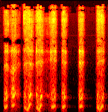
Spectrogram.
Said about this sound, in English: Oh, I was choking there for a second.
